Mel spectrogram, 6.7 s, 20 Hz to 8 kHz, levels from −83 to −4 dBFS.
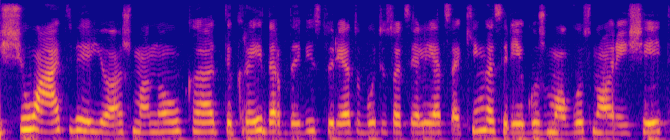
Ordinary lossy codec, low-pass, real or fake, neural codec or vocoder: MP3, 64 kbps; 7.2 kHz; real; none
